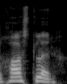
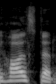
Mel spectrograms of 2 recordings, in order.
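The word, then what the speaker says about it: holster: Pistol, हॉस्टलर, ठीक है, sorry हॉल्स्टर, right, not हॉस्टलर, हॉल्स्टर।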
